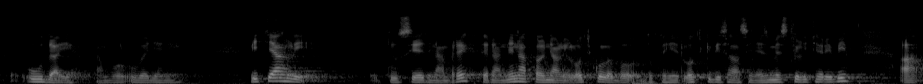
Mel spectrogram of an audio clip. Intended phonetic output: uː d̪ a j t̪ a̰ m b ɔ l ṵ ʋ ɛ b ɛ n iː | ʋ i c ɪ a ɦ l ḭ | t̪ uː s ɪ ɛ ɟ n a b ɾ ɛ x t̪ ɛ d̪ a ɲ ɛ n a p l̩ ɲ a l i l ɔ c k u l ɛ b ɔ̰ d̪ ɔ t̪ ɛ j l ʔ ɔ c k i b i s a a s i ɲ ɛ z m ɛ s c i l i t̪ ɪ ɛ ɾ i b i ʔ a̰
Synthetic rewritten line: uː d̪ a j t̪ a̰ m b ɔ l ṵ ʋ ɛ ɟ ɛ n iː | ʋ i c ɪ a ɦ l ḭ | t̪ uː s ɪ ɛ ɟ n a b ɾ ɛ x t̪ ɛ d̪ a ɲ ɛ n a p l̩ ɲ a l i l ɔ c k u l ɛ b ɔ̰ d̪ ɔ t̪ ɛ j l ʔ ɔ c k i b i s a a s i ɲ ɛ z m ɛ s c i l i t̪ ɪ ɛ ɾ i b i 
